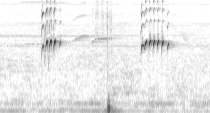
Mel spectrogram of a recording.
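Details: Female canary calling the male, played to stimulate male canaries to sing; two quick bursts of five or six sharp, high chirps a little over a second apart, separated by a single dull knock.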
